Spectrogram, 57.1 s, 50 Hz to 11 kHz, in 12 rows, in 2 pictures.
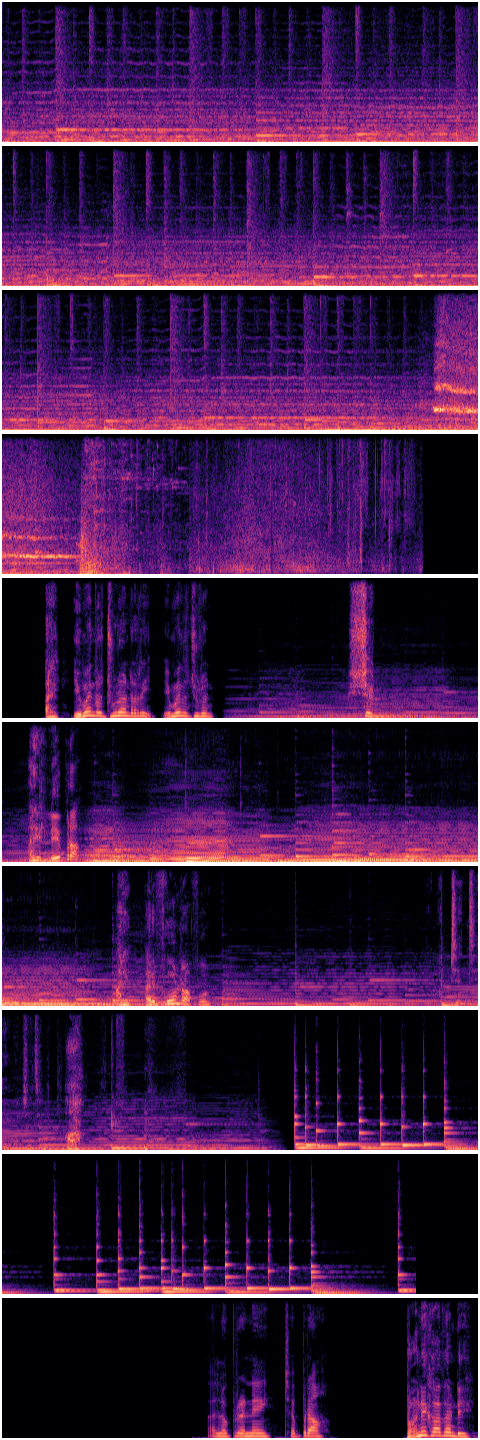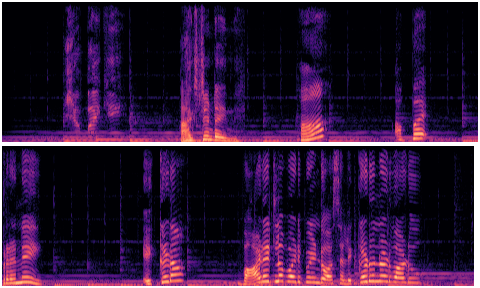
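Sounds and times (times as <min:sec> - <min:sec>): background music with drone: 0:00.0 - 0:13.9, 0:21.4 - 0:30.0, 0:47.6 - 0:56.0
car tyres screeching: 0:13.8 - 0:15.1
crash impact: 0:14.9 - 0:17.2
soft background music: 0:47.0 - 0:57.0.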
